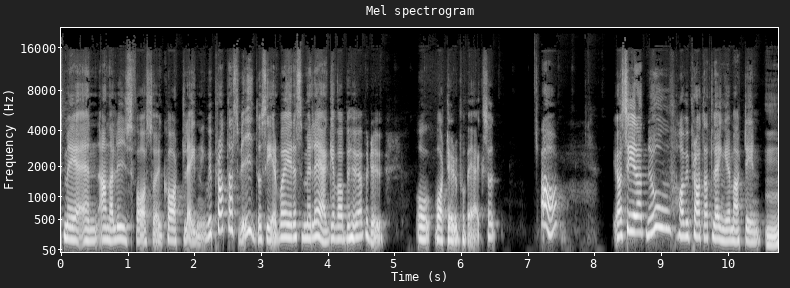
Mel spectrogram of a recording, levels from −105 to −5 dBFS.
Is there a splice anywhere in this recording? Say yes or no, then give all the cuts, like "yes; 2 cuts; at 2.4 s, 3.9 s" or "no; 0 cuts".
no; 0 cuts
